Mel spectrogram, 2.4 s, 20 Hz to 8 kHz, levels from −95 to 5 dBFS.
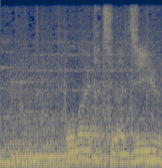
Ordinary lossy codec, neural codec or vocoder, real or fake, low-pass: none; none; real; 7.2 kHz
